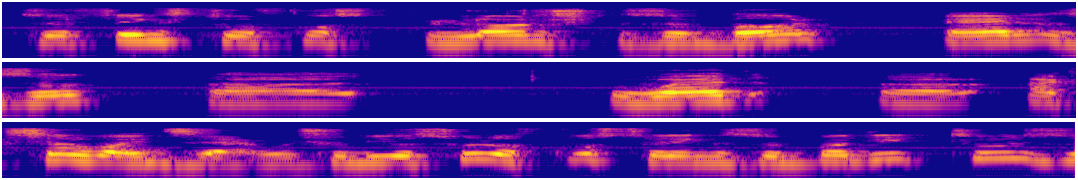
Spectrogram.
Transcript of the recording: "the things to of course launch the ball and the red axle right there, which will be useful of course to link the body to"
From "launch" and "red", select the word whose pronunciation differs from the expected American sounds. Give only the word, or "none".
red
